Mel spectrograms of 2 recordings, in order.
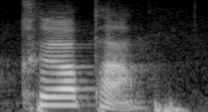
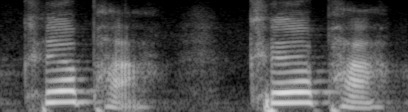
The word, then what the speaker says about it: Körper: A palavra corpo se diz der Körper. Olha que interessante essa palavra para a gente aprender pronúncia. O O-umlaut tem som de boca de O falando E, que.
